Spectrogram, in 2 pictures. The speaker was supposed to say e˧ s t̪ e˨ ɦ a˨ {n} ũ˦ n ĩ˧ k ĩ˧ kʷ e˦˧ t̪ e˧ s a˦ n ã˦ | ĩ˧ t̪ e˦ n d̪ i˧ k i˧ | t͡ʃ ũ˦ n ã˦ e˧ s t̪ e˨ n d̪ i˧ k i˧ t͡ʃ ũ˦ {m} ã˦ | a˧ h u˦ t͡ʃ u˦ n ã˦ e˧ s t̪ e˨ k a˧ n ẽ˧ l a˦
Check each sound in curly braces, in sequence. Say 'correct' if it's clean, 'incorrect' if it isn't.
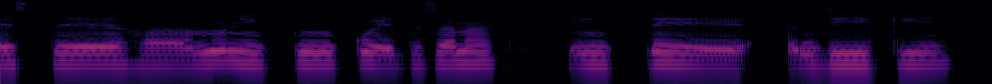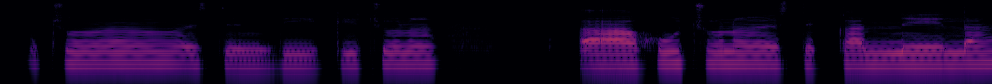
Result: correct, incorrect: n

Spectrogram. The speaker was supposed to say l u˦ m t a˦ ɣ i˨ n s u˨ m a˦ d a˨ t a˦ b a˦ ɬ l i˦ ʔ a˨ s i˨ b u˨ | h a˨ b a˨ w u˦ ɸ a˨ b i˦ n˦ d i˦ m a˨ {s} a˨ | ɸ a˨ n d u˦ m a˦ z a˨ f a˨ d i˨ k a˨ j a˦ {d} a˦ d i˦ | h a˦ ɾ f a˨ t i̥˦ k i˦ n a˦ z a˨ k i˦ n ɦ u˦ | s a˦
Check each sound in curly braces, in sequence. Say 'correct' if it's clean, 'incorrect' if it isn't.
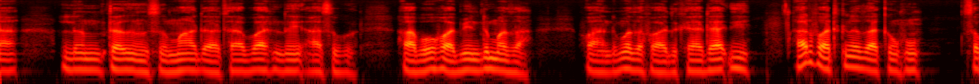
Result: incorrect: z, correct

